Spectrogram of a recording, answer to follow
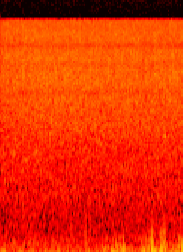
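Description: Wind buffeting an outdoor handheld microphone: an uneven low rumble that gusts louder near the end.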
